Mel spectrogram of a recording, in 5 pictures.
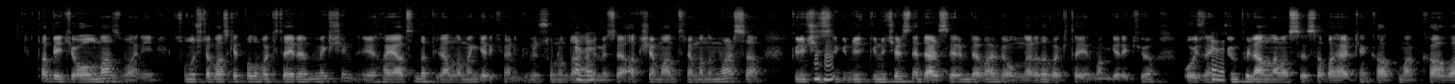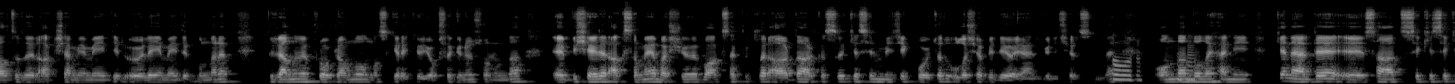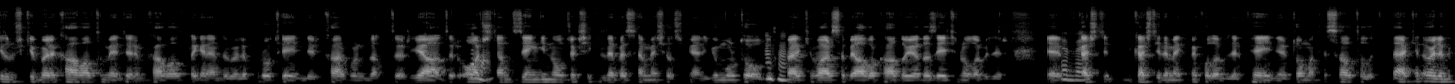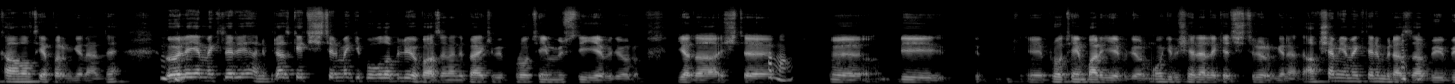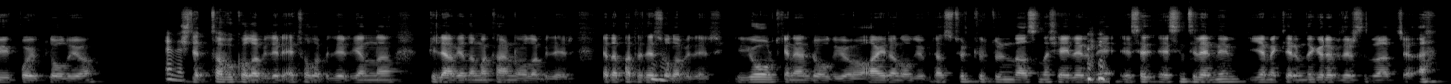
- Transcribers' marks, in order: tapping; other noise; chuckle; chuckle
- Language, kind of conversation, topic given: Turkish, podcast, Hobiniz sizi kişisel olarak nasıl değiştirdi?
